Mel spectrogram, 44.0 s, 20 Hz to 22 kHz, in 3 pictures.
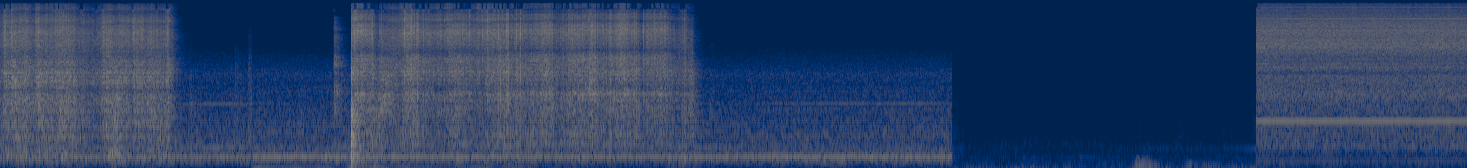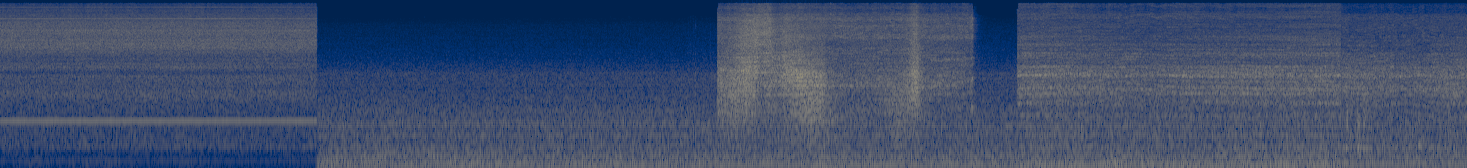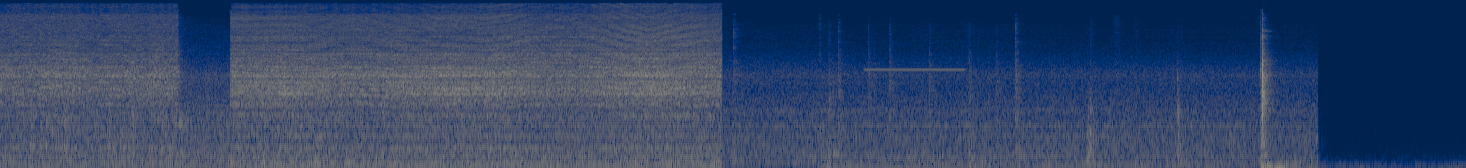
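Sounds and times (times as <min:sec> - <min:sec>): compressed air hissing: 0:00.0 - 0:01.8, 0:03.5 - 0:07.0, 0:21.9 - 0:36.6
machine hum: 0:00.0 - 0:09.6.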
